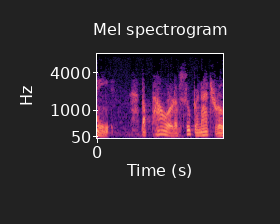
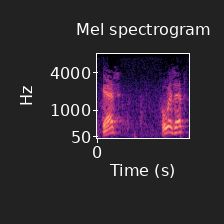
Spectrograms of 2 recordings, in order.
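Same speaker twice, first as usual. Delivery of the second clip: pitched higher, calling out to whoever knocked; calling through door; 13 semitones higher than usual. Acted. Calling to the stranger knocking at the other door, raised and wary. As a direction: call out warily through the closed door.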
